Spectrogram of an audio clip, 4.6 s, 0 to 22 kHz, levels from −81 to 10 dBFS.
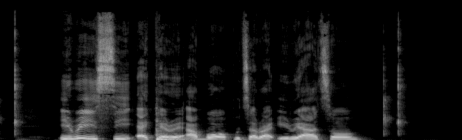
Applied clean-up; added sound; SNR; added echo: classical method log-MMSE.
